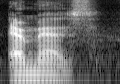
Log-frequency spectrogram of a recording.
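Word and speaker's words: Hermès: 所以这牌子正确的说法就是 Hermes。哇哦。其实很简单，你不要想说它是法文，然后你觉得哦，我要怎么不发音不发音，你就想空气 air 加上 mess MS。 – 懂，但是应该这么说，我们所有人都叫他 Hermes，大概有八百年。 – 对，你知道 Hermes 是另外一个人吗？啊，不是人啊，他是他是呃希腊神话，对对对。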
